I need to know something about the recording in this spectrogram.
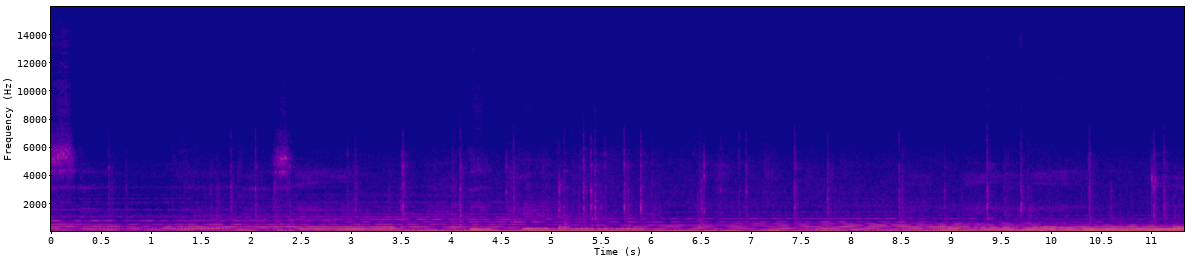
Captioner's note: humming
